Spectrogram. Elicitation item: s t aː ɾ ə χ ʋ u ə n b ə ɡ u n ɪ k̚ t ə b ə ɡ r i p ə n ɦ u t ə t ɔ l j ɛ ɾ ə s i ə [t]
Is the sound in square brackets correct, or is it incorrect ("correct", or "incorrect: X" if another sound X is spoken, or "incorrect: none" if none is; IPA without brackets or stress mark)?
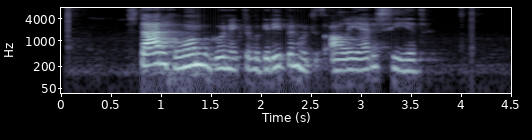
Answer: correct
